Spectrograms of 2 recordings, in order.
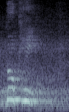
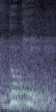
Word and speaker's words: দুঃখী: মোটামুটি আমরা সবাই এই শব্দটি ভুল উচ্চারণ করে থাকি। আমরা বলি যে দুঃখী, দর্শকার বিসর্গ খ দীর্ঘ ইকার, আমরা বলি যে এটা দুঃখী, কিন্তু দুঃখী শব্দের প্রমিত উচ্চারণ বা শুদ্ধ উচ্চারণ বা কারেক্ট প্রনাউন্সিয়েশন যেটাই বলেন সেটা হবে দুঃখী। দুঃখী, দুঃখী না।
